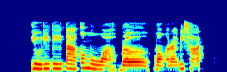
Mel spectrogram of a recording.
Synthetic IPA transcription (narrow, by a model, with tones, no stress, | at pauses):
juː˨˩diː˧diː˧t̪aː˧kɔː˥˩mu˧ɐbɾɤː˧mɔː˧ŋʔa˧ɾa˧jma˥˩jt͡ɕʰa˦˥t̪̚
